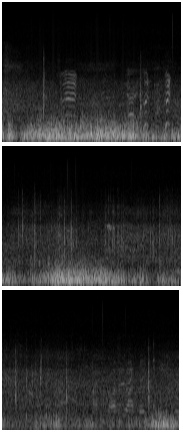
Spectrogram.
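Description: Wind buffeting the camcorder microphone in gusts, easing after about six seconds. American football players give short shouted calls about a second in and again about three seconds in, with a few short knocks scattered through.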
